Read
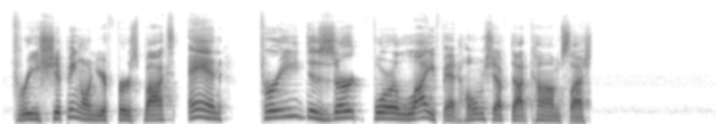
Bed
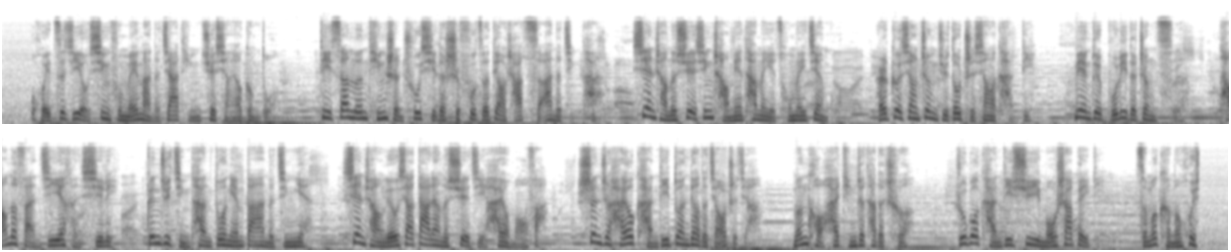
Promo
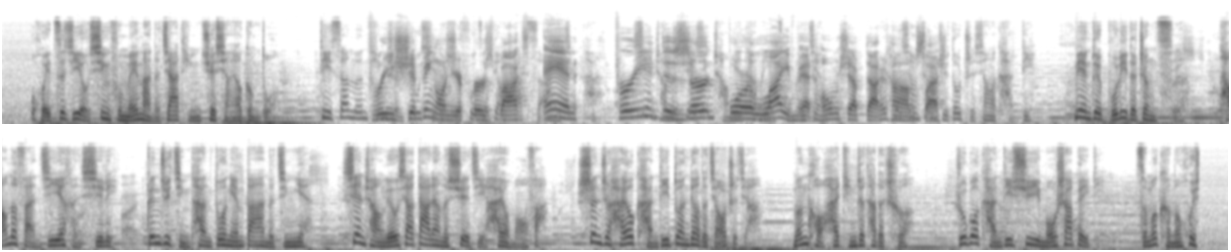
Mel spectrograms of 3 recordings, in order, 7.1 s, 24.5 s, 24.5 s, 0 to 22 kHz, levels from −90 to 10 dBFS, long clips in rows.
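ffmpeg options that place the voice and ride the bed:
-filter_complex "[0:a]adelay=3550,volume=0.668[s0];[1:a]volume=5.96,afade=t=out:st=2.71:d=0.76:silence=0.149624,afade=t=in:st=9.75:d=1.14:silence=0.16788[s1];[s0][s1]amix=inputs=2:normalize=0"

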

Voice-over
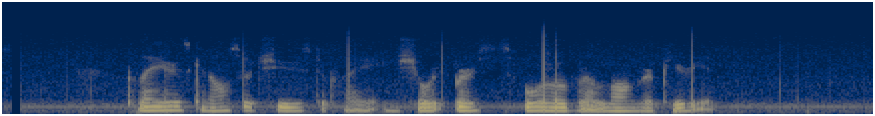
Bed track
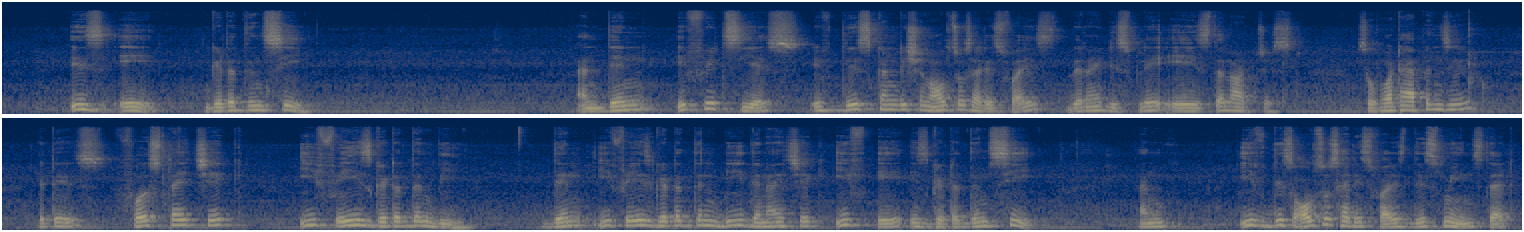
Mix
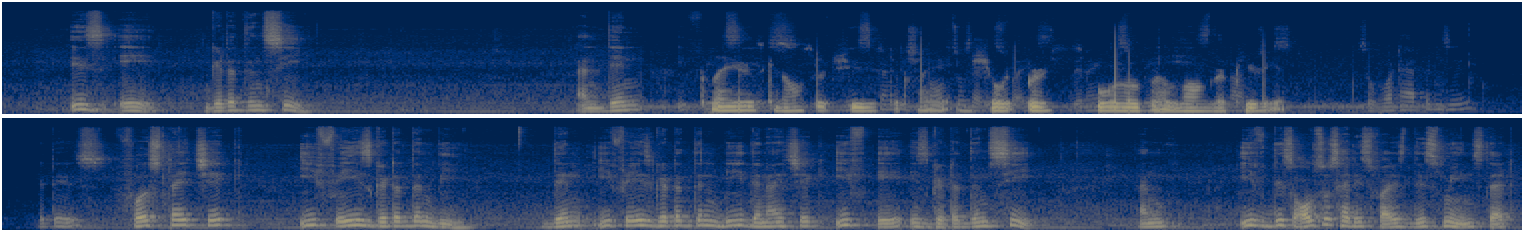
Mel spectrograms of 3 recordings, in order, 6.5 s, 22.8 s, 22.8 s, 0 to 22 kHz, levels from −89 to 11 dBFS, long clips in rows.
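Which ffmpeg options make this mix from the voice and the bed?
-filter_complex "[0:a]adelay=4300,volume=0.596[s0];[1:a]volume=5.01,afade=t=out:st=4.62:d=0.21:silence=0.149624,afade=t=in:st=11.58:d=0.78:silence=0.105925[s1];[s0][s1]amix=inputs=2:normalize=0"

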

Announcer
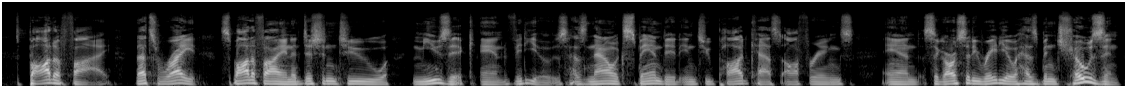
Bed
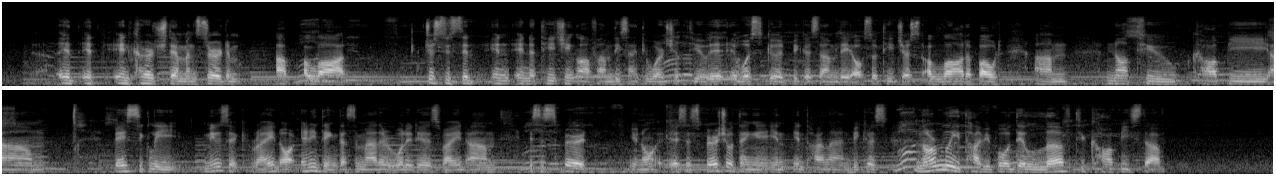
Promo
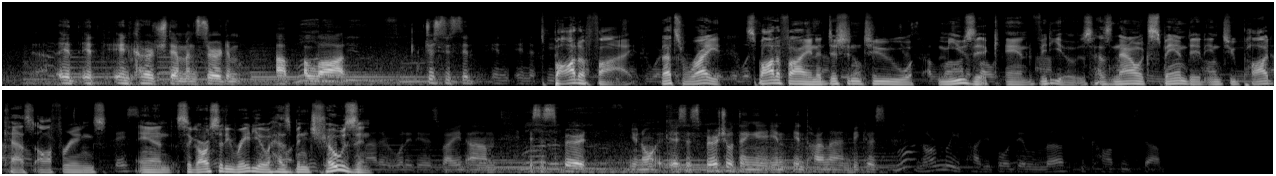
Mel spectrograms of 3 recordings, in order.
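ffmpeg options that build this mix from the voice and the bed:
-filter_complex "[0:a]adelay=5250,volume=0.708[s0];[1:a]volume=6.31,afade=t=out:st=4.03:d=0.94:silence=0.0944061,afade=t=in:st=16.97:d=1.16:silence=0.11885,afade=t=out:st=20.73:d=1.12:silence=0.0446684[s1];[s0][s1]amix=inputs=2:normalize=0"

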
